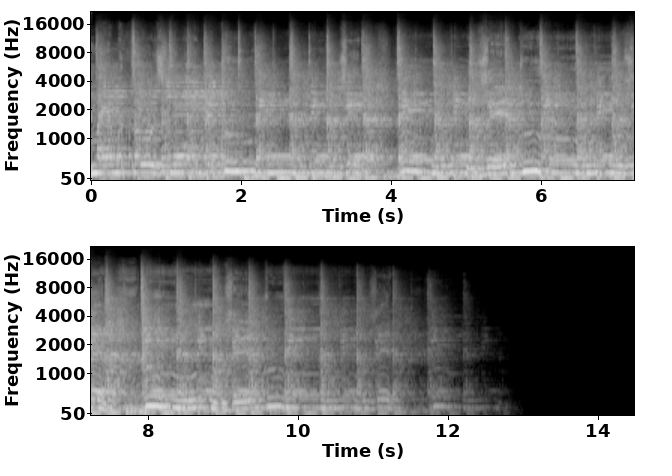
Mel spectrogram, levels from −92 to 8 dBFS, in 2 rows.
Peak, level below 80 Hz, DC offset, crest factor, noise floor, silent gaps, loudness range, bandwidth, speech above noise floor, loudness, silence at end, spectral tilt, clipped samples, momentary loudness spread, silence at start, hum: 0 dBFS; -26 dBFS; under 0.1%; 14 dB; -82 dBFS; none; 12 LU; 15 kHz; 71 dB; -13 LUFS; 2.55 s; -4.5 dB/octave; under 0.1%; 12 LU; 0 s; none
